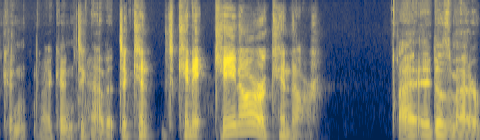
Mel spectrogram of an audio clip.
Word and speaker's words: Kanar: and has a drink, orders a glass of Kanar, as they pronounce it here, not Kanar, as we'll come to know it more in Deep Space Nine.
